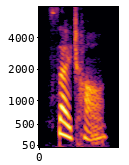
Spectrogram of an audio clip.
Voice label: "赛场", Chinese

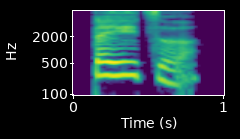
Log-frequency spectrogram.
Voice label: "杯子", Chinese

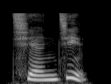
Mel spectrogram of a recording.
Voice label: "前进", Chinese

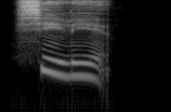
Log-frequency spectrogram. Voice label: "系列", Chinese

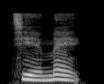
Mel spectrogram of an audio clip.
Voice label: "姐妹", Chinese

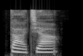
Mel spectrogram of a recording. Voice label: "大家", Chinese; dà jiā; everyone; influential family

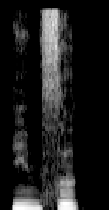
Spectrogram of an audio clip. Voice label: "隐私", Chinese

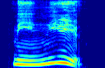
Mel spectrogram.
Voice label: "名誉", Chinese

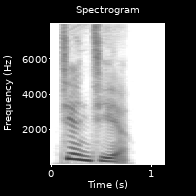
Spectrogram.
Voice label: "见解", Chinese

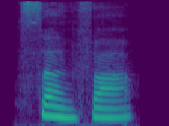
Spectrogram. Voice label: "散发", Chinese

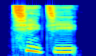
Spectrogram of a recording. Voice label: "契机", Chinese

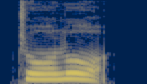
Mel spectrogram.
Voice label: "着落", Chinese

